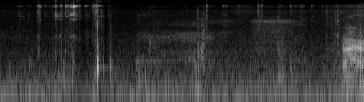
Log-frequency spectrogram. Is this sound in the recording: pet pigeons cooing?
no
